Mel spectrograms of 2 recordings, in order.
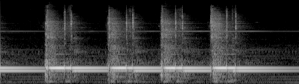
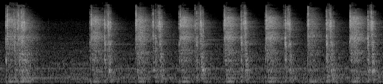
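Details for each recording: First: Chicago Coin Blue Max electro-mechanical pinball, advance relays clicked by hand with the score wheel motor running: four clear chimes about half a second apart, each with a short relay clatter; normal score advance with chimes. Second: Chicago Coin Blue Max electro-mechanical pinball with score wheels that don't all reset to zero, a score wheel activated by hand gives sharp clacks in uneven bursts with a stall; sticking score wheel.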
